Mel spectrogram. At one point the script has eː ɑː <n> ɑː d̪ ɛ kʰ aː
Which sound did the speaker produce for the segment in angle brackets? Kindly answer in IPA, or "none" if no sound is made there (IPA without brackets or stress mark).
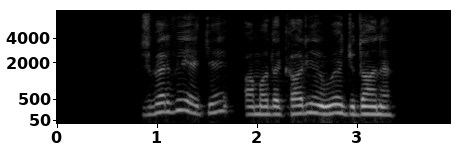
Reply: m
